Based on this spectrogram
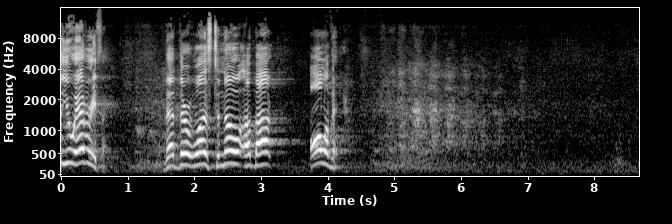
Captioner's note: laughter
